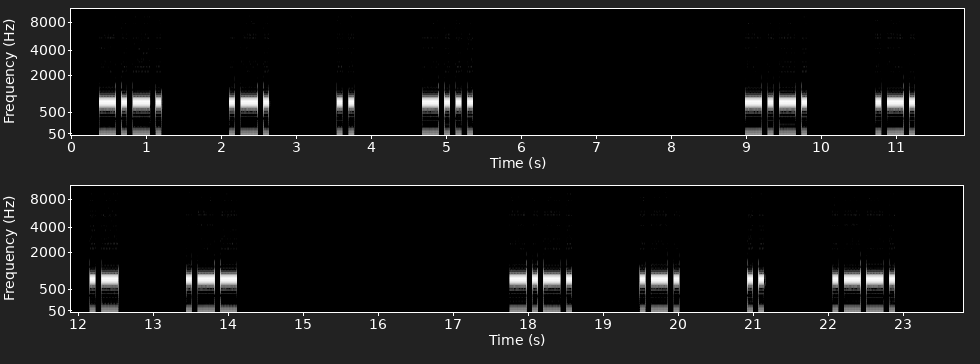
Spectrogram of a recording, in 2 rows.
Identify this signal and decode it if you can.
Morse code, heard as a keyed tone, about 16 wpm, spaced as for 7 wpm, 800 Hz. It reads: CRIB CRAW CRIP
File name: Spaced Alphas / Spaced Alphas mp3s / Cs sp @15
